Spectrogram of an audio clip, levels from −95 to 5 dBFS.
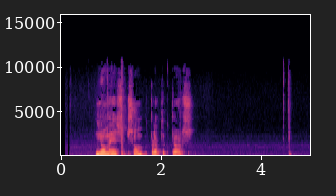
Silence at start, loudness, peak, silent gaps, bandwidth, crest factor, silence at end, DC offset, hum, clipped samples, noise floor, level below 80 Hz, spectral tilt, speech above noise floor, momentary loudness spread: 0.7 s; -25 LUFS; -8 dBFS; none; 11 kHz; 20 dB; 0.4 s; under 0.1%; none; under 0.1%; -67 dBFS; -76 dBFS; -5 dB/octave; 43 dB; 11 LU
